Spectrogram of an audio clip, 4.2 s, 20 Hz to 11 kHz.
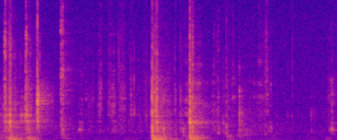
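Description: A small screwdriver clicking and scraping as it backs out a screw from an iMac G5's plastic blower fan. Then, about two seconds in, come a couple of louder knocks as the loose fan housing is handled and lifted off its metal mounting.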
